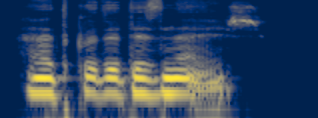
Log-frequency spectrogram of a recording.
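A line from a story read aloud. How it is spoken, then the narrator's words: Skeptical snort. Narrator (Russian): Хмыкнул Андрей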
